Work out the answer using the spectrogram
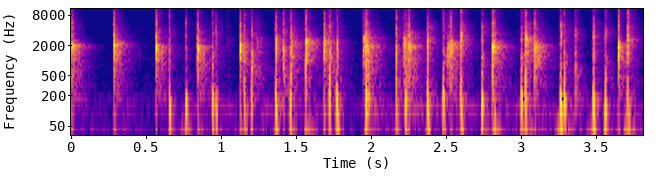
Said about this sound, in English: And clapping. That's why we had so many claps.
